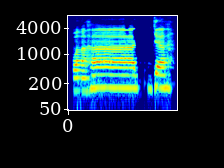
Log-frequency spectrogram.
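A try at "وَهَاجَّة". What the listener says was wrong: Panjangkan lagi. Wahajjahu.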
